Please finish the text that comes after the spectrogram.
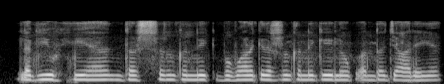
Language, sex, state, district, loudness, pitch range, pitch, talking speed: Hindi, female, Himachal Pradesh, Shimla, -16 LUFS, 205-215 Hz, 215 Hz, 215 wpm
